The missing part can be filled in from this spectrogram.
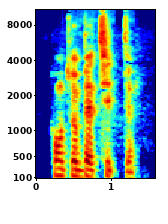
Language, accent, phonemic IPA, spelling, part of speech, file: French, Canada, /kɔ̃.tʁə.ba.tit/, contrebattîtes, verb, LL-Q150 (fra)-contrebattîtes.wav
- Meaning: second-person plural past historic of contrebattre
